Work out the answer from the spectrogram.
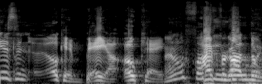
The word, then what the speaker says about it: Bea: B-E-A. When two vowels go walking, one of them the first one does the talking, and the second one stays Jerry silent. fucking Seinfeld. Okay, so I'm gonna say Bea because it does not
